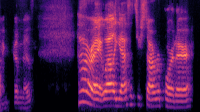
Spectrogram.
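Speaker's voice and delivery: sounding defeated right from the start. A reporter greeting the show's host right after being introduced, in a defeated tone. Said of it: "I sound so defeated".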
